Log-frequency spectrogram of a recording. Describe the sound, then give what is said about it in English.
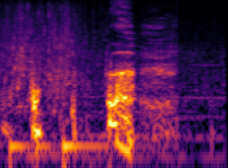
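Water sounds from the cold runoff of a spring: a soft trickle and low gurgling, then a brief, louder splash at about a second in as a feverish man falls belly down and buries his face in the water, followed by a fading hiss of running water. “When he reached the runoff from the spring, he fell belly down, burying his feverish face in the cold water.”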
